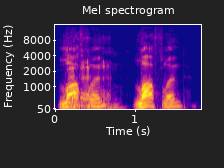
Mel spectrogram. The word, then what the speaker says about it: Laughlin: And so it's great to have David McLaughlin, am I pronouncing that right? – No Mick, just Laughlin. – Laughlin.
